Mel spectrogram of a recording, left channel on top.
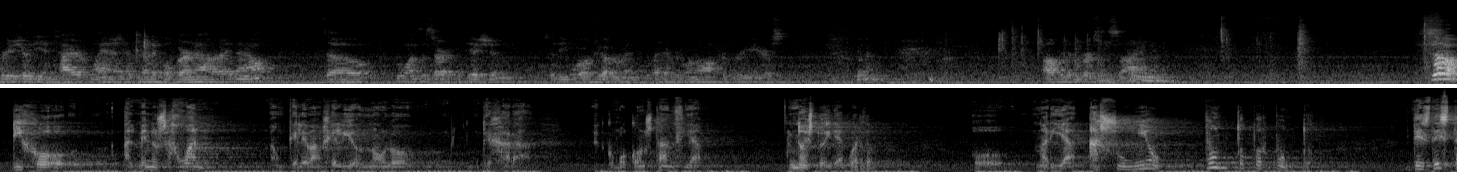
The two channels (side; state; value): both; different; correlation 0.00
